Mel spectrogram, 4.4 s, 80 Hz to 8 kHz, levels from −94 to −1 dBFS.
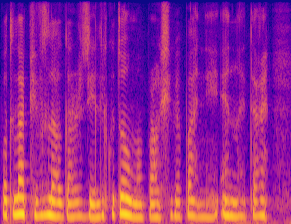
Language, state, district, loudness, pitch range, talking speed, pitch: Sumi, Nagaland, Kohima, -18 LUFS, 175-200 Hz, 125 wpm, 190 Hz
